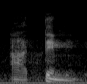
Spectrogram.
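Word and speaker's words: אתם: Atem, atem. Significa ustedes, hombres. Ustedes, hombres. Fíjense, después viene una pequeña sutileza en la pronunciación. ¿Qué dice allí? Aten. Aquí dice atem, aquí aten, esto es ustedes mujeres, o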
